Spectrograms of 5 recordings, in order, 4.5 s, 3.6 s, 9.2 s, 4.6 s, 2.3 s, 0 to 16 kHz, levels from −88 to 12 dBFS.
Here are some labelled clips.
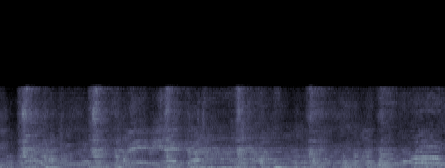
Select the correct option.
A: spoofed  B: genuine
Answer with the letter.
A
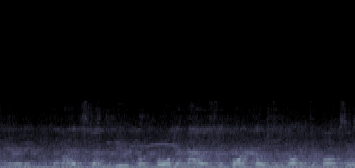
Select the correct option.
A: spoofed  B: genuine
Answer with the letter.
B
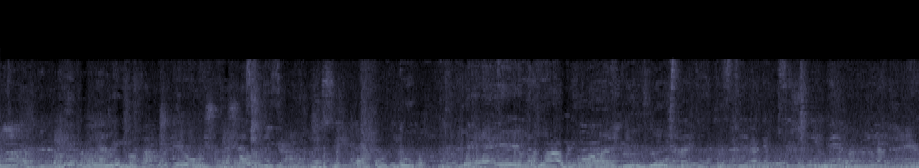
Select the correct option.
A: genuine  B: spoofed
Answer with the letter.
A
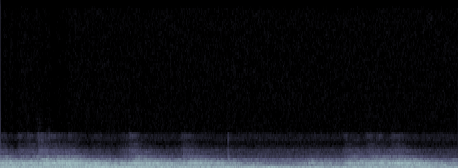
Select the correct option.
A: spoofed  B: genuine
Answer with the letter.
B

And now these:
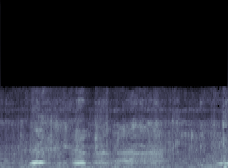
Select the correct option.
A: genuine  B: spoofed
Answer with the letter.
B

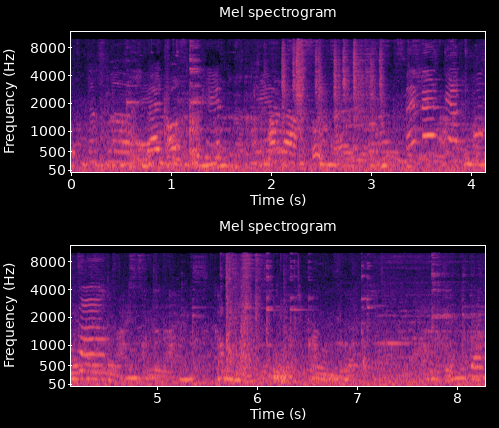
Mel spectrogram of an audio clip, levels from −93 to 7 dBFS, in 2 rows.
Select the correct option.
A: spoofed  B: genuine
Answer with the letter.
B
